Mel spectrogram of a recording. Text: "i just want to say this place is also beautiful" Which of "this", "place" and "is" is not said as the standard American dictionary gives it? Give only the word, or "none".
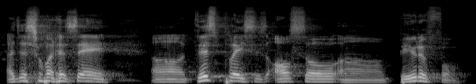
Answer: none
